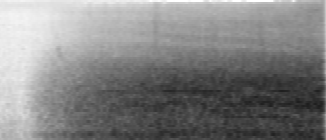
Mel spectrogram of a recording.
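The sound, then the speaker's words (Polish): City-centre traffic rumbles at a taxi rank in central Wrocław. The broad, hissing roar of passing vehicles swells up over the first second, then holds steady and loud throughout. “Ścisłe centrum Wrocławia. Słupek z tabliczką taksi i tylko dwa samochody w kolejce.”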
